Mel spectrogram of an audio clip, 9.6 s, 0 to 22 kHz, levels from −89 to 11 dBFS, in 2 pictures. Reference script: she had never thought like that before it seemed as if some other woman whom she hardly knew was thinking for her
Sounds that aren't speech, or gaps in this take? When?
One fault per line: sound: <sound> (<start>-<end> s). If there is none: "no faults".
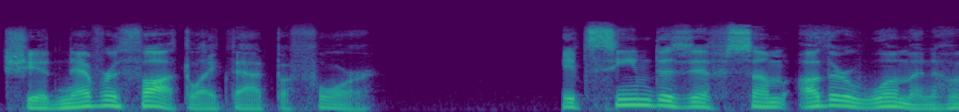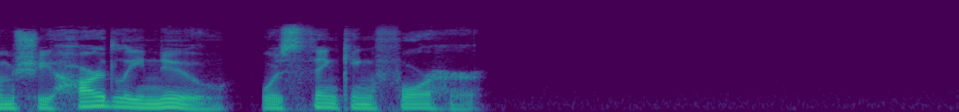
no faults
